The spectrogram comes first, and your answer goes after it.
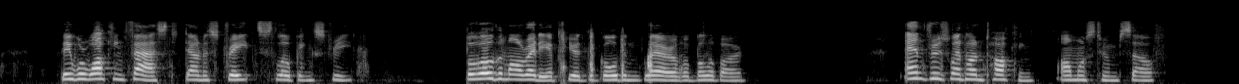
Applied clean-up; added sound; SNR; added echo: neural mask model Resemble Enhance denoiser.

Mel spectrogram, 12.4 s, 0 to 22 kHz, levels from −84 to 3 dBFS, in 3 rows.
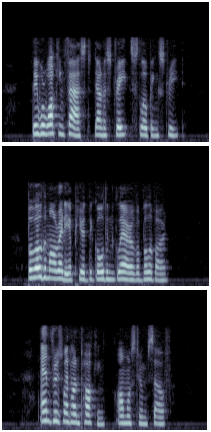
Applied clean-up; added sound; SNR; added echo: none; none; none; none.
